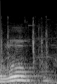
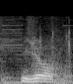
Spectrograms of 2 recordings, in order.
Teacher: em mirandês, passaram a pronunciar-se com lhe inicial, enquanto que em português se mantiveram com L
